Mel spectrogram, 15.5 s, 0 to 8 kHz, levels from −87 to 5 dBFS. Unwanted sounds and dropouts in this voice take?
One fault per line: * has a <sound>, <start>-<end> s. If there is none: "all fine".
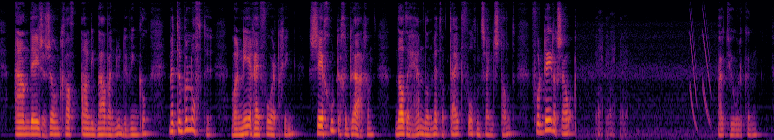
* has a laugh, 11.9-12.6 s
* has a chirp, 13.8-14.2 s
